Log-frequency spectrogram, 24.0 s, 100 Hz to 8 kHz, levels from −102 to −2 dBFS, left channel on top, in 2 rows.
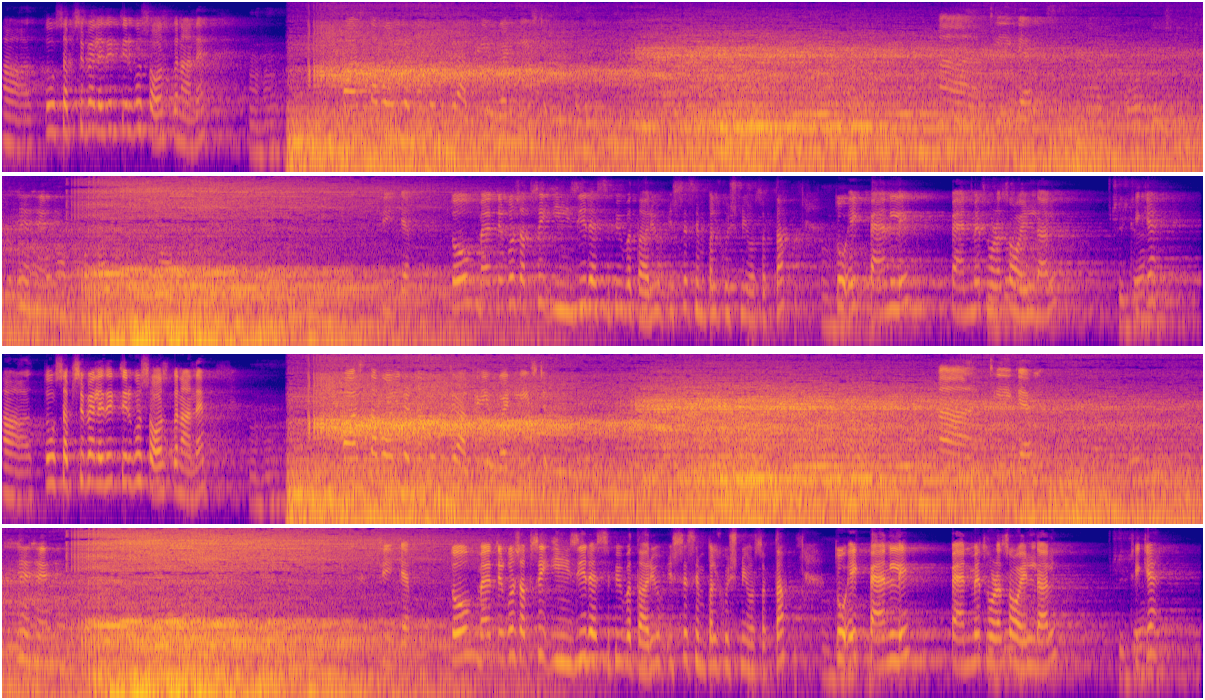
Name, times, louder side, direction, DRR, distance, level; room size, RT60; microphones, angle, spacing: voice 1, 0.0-2.1 3.4-5.5 9.4-10.4 12.0-12.6 15.5-16.1 16.5-21.1 21.5-22.6 23.4-23.6, right 7 dB, 60° right, 13 dB, 1.0 m, -29 dB
voice 2, 2.5-2.8 5.7-14.7 20.2-20.5 21.8-22.2 23.1-23.5, left 1 dB, 35° left, 0 dB, 2.5 m, -40 dB
sound 1, 2.8-17.4, right 4 dB, 30° right, 0.6 m, -23 dB
27.0 x 17.5 x 9.1 m, 2.7 s
head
